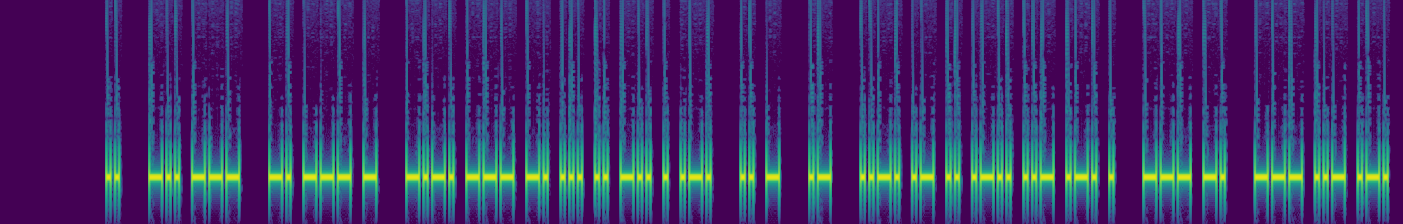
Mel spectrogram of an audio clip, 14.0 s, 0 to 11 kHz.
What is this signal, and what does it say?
Morse code, heard as a keyed tone, about 28 wpm, 700 Hz. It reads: I DO NOT CONSIDER IT A FAILURE ON OUR
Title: Sentences from Top 1000 Words - Review Part 6 - 28wpm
